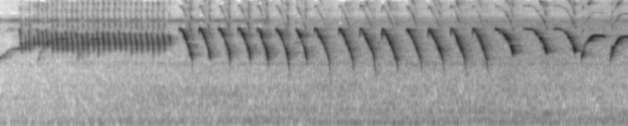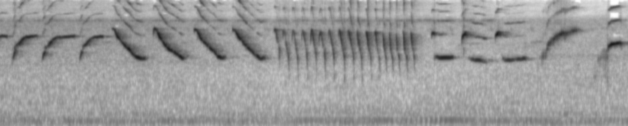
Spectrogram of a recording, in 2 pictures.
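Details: Training song of a Belgian canary for young birds: a dense buzzy trill, then a long series of sharp descending clicks and whistles, another buzzing roll, and closing swooping notes.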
